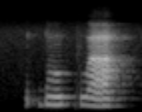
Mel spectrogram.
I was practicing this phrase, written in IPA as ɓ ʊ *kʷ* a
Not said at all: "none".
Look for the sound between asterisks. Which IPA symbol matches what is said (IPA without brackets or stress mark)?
kʷ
